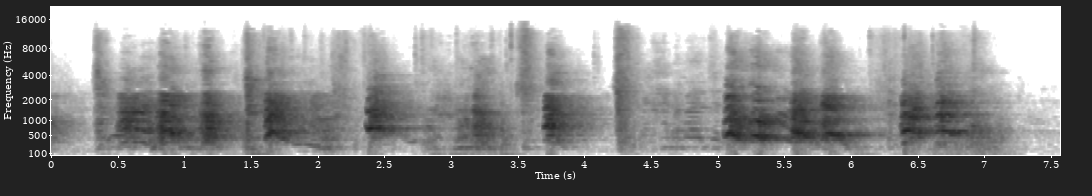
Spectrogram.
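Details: Feeding time for a pair of Alaskan Malamutes. A near-continuous run of rhythmic, harmonic woo-like bursts rises and falls about twice a second, with brief dips between groups.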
